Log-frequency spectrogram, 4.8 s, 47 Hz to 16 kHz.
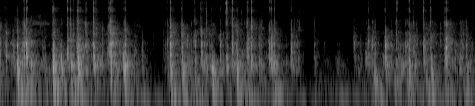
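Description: Both hands type steadily with their fingertips on a plastic retro mechanical keyboard with a cream frame and round black plastic keycaps, pressing and releasing the keys. Quick, sharp plastic clacks come in dense bursts, with brief pauses near 1.5 and 3.2 seconds. Each click is crisp and mid-toned and dies away almost instantly.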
